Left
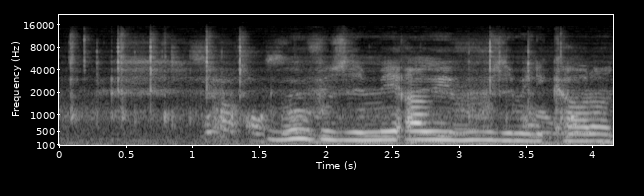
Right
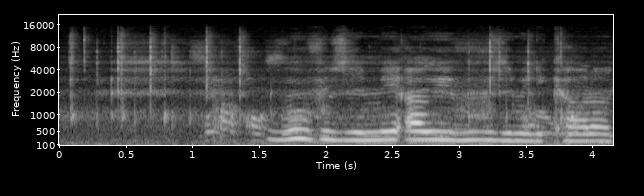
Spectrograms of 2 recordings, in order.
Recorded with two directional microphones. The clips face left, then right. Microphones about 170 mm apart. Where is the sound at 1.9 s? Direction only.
50° right (ahead or behind).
